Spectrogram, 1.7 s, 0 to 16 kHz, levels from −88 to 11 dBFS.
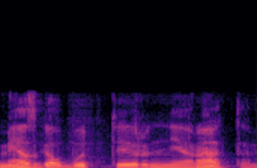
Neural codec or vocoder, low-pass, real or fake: none; 7.2 kHz; real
